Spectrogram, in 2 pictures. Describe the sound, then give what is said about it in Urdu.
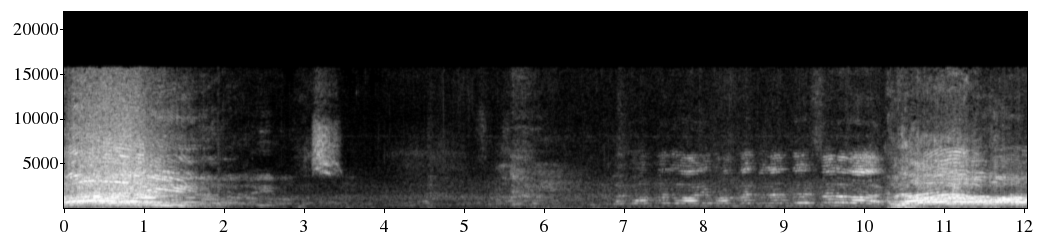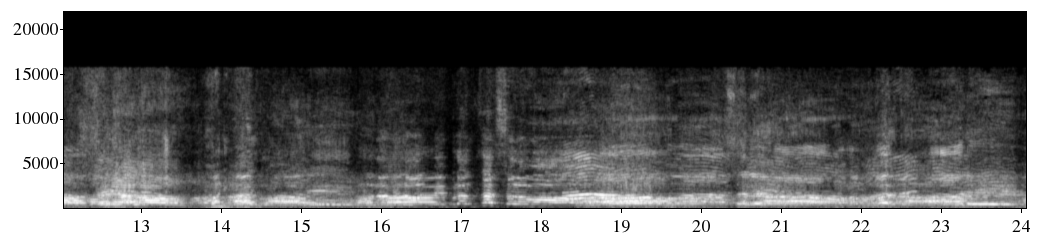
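Crowd at a Shia majlis chanting the slogan Naara-e-Haidari, a loud lone shout at first, then a quieter lull before many voices surge together in loud, sustained bursts of chanting. “تو پھر جب امام کی برگاہ میں آؤ تو اپنا ایمان ہاتھ باندھ کے نہیں ہاتھ کھول کے ریکارڈ کراؤ, دونوں ہاتھ اٹھا کے نعرہ حیدری.”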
